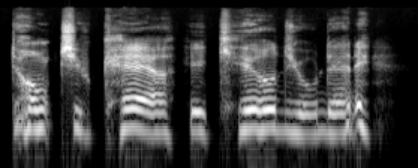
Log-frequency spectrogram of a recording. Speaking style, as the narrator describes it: Frank asks Kenneth, his voice hoarse with grief and anger

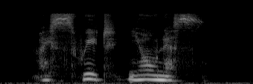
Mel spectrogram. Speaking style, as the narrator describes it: she whispered

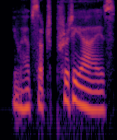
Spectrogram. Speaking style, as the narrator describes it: he murmured

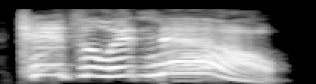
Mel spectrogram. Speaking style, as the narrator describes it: Jada shrieked

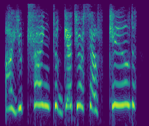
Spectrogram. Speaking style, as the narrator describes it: she shouted

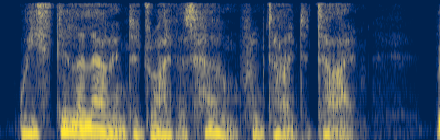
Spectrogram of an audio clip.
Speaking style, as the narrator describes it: whispered Sam with a grin

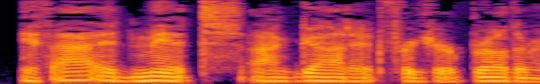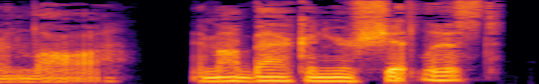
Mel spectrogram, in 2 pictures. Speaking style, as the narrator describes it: leaning in whisper

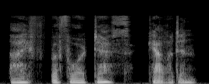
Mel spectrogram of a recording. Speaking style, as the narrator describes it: she whispered

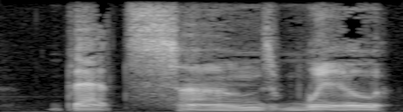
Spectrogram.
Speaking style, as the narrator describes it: sneered Saruman, very much in the manner of Gandalf the Grey, so condescending and so very kind

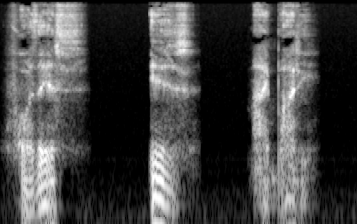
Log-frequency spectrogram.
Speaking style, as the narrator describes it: he intoned with a whispered intensity

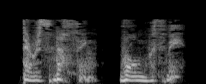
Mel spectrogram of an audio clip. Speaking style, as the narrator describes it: she whispered angrily

